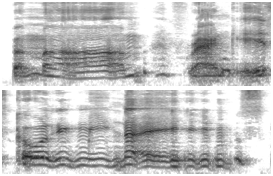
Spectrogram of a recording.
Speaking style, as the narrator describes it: Tom whined

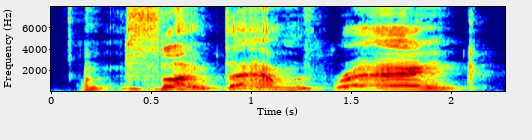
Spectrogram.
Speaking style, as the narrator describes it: Tom whined

